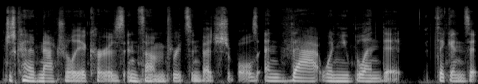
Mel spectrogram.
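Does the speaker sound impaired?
No.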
